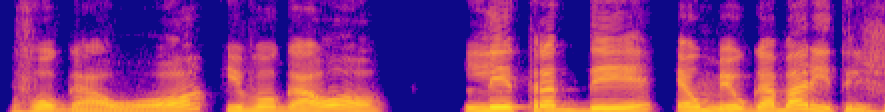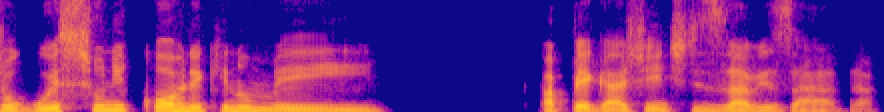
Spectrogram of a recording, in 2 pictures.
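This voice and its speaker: A woman with a Brazilian Portuguese accent giving an exam-prep grammar lesson. She corrects herself aloud and sounds out words slowly. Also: mid-range voice, animated, dark tone, no room sound, clean studio sound. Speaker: teacher.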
